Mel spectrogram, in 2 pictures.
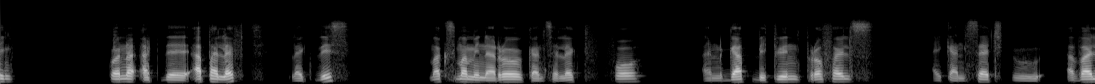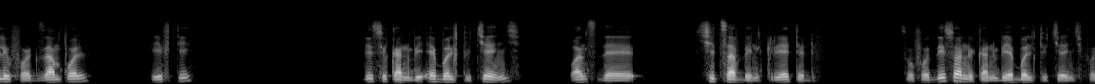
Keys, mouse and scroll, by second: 12.3-12.7 typing, 15.6 typing.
